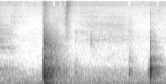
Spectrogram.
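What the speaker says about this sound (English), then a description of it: "So with these buns, I'm just chopping away, not even explaining." Soft buns being chopped, three sharp knife strikes on a board, one loud chop followed by two quieter cuts about a second later, close and with no talk.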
